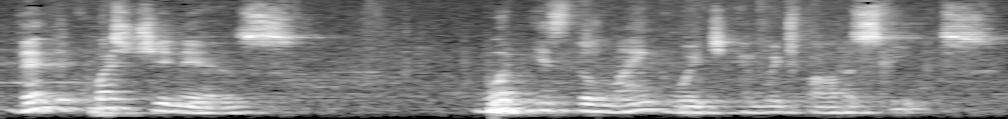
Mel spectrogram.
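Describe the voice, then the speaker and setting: A man gives a reflective spiritual talk in a soft, mellow voice of medium pitch. He is earnest and deliberate, circling back over his phrases. The sound is echoey and picked up from some distance. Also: expressive. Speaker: spiritual speaker. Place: room with a listening group. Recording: roomy, distant mic, faint noise.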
